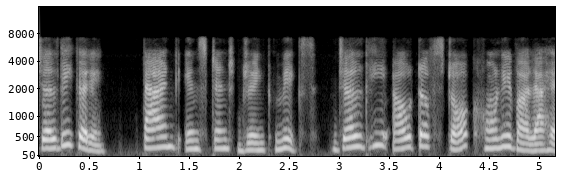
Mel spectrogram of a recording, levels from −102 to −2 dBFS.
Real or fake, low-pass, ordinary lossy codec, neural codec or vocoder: fake; 7.2 kHz; none; codec, 16 kHz, 2 kbps, FreqCodec, smaller model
